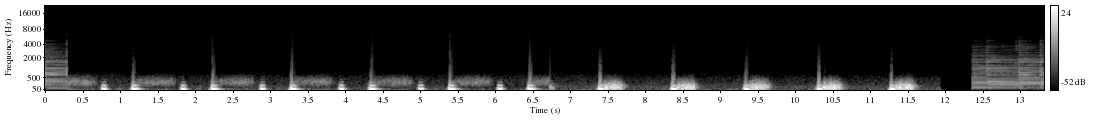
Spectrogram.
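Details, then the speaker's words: Normal heart sounds at the aortic area at about 57 beats a minute: regular paired sounds, with the second heart sound normally louder than the first. "aorta bunyi jantung dua lebih keras dibanding bunyi jantung satu"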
